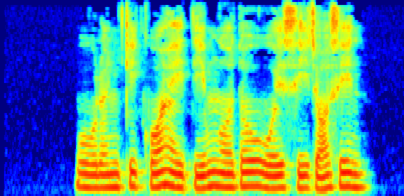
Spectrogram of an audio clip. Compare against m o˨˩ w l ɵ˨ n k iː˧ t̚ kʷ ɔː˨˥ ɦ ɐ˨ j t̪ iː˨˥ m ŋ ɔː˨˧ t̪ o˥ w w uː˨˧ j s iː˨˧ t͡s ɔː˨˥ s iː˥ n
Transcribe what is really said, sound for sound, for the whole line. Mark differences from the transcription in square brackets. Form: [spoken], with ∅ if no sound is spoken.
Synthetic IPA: m o˨˩ w l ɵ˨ n k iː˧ t̚ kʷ ɔː˨˥ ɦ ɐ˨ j t̪ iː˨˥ m ŋ ɔː˨˧ t̪ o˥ w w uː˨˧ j s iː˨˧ t͡s ɔː˨˥ s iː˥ n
